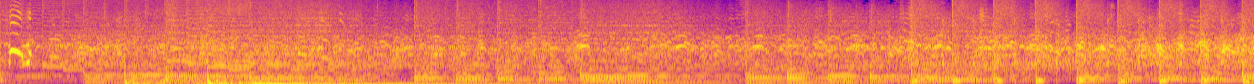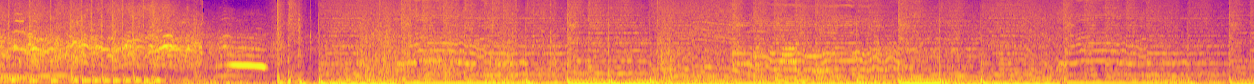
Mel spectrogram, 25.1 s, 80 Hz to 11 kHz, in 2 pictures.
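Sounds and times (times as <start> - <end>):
drum beat: 0.0 - 5.1
electronic music with synth chords: 0.0 - 25.0
flock of geese honking: 0.0 - 25.0
deep bass drop: 1.3 - 7.4.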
